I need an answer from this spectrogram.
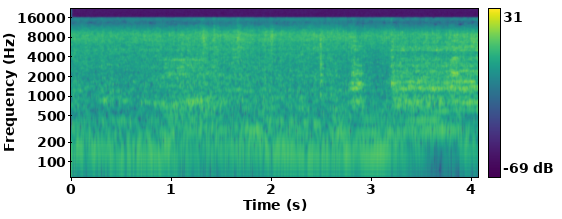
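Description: Rally car engine heard from inside the cabin, pulling steadily under load, its pitch sagging a little and then climbing again toward the end.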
